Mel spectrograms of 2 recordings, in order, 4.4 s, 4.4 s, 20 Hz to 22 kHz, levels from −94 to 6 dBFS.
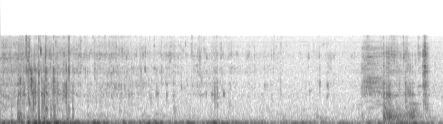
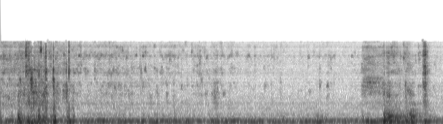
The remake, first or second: second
